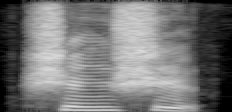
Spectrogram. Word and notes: 绅士: shēn shì

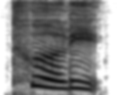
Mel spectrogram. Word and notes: 特例: tè lì

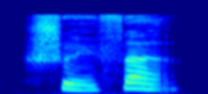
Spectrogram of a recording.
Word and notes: 水分: shuǐ fèn

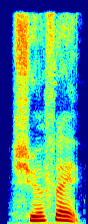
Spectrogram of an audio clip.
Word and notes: 学费: xué fèi

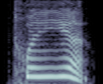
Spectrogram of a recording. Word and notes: 吞咽: tūn yàn

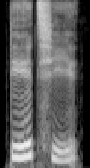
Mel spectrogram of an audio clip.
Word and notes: 迭起: dié qǐ

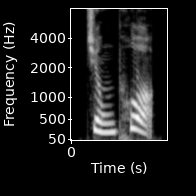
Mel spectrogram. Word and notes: 窘迫: jiǒng pò

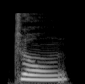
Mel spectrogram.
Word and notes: 肿: zhǒng

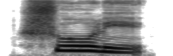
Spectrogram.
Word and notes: 梳理: shū lǐ

